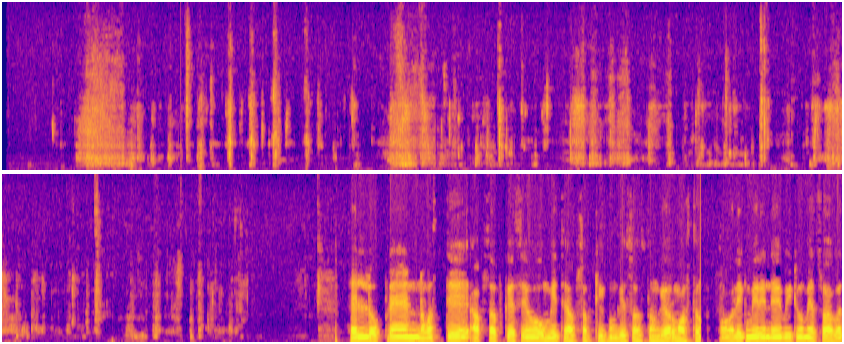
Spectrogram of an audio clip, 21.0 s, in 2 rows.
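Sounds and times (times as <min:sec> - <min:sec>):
wet chewing and lip-smacking: 0:01.5 - 0:14.7.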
